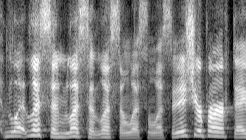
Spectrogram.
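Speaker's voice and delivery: ordinary delivery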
